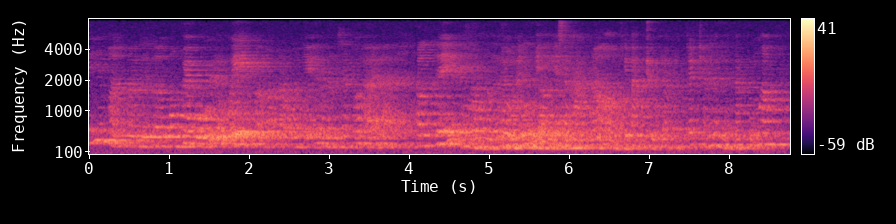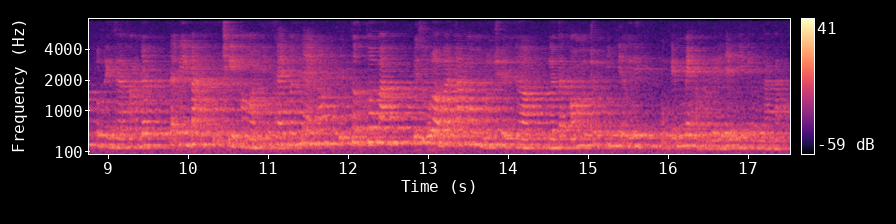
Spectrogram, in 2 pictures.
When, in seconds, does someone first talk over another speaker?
4.7 s

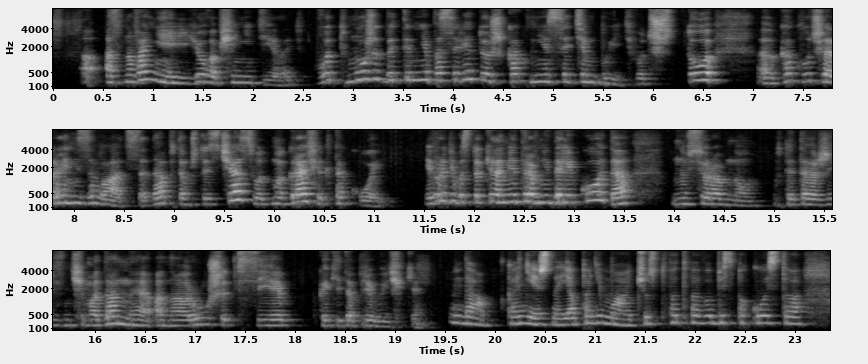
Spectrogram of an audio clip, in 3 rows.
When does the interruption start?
none

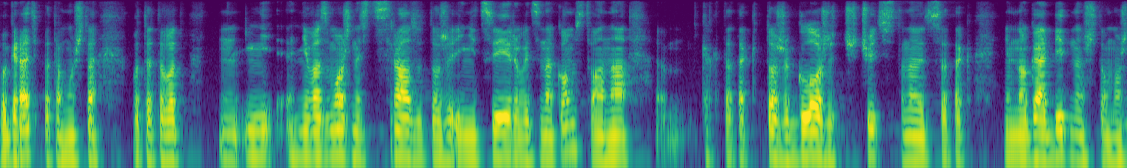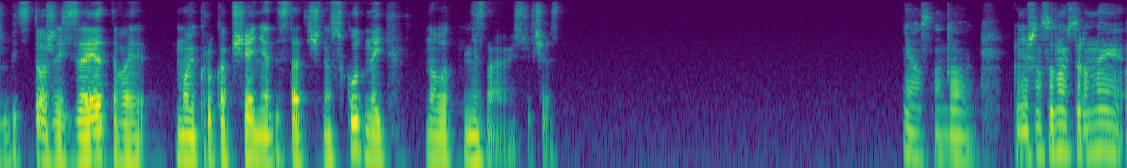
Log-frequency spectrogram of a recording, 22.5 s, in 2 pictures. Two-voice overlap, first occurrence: none

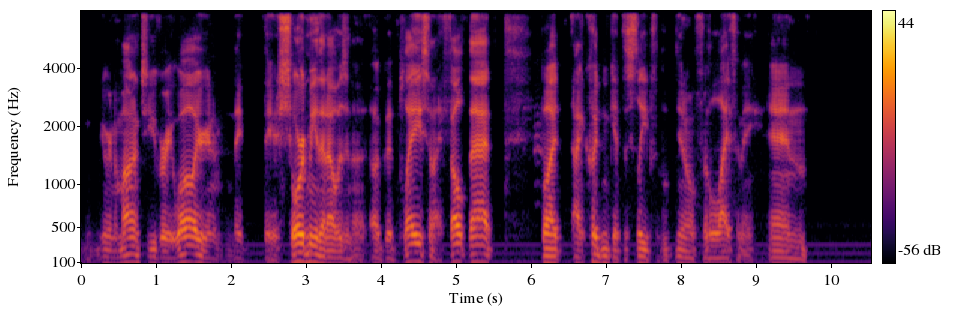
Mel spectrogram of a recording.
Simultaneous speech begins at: none

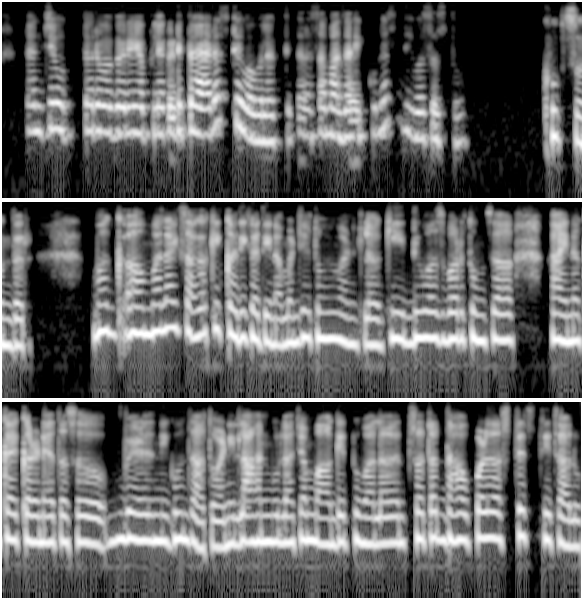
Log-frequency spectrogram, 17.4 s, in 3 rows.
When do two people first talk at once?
none

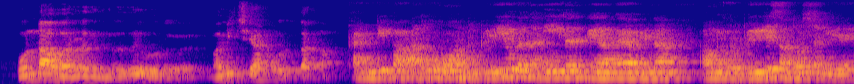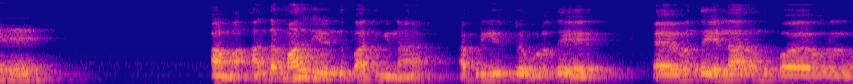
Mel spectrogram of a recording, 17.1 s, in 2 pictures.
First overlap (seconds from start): none

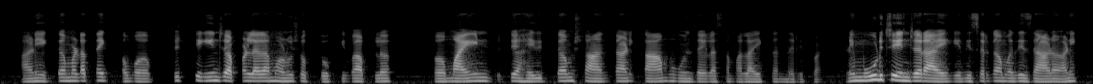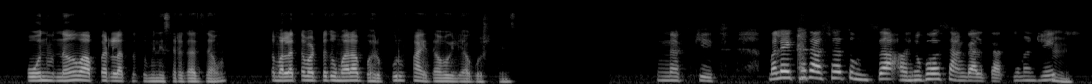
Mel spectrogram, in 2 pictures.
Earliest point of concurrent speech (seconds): none

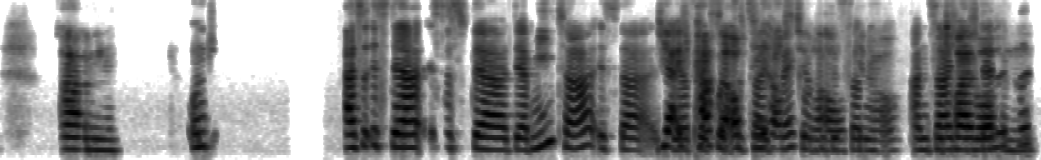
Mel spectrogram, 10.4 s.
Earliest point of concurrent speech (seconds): 6.6 s

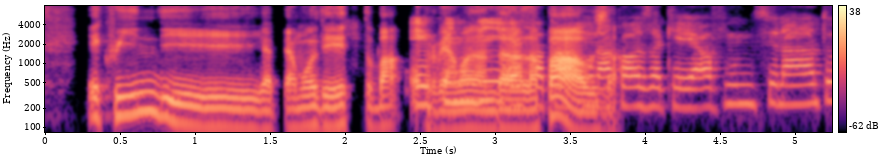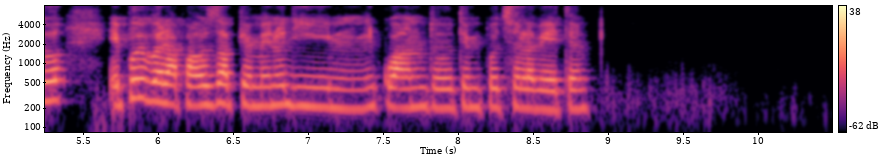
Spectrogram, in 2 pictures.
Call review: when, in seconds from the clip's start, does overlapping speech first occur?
2.4 s

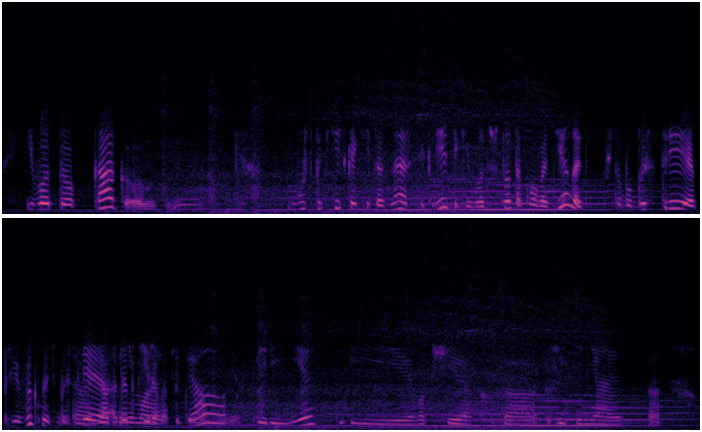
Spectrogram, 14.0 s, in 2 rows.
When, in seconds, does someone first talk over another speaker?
7.5 s

